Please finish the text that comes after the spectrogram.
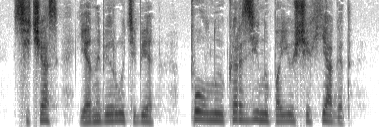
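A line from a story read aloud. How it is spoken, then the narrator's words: Cheerful. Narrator (Russian): весело сказал Йосла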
